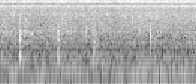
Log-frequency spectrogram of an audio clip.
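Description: Spices and turmeric sautéing in a pan for Bengali egg malai curry, giving a steady close sizzle with a few soft stirring scrapes and no talk.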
